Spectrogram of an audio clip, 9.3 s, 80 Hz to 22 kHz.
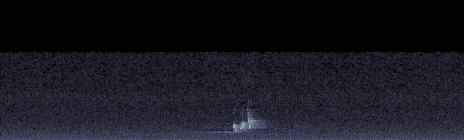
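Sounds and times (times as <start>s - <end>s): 
faint background hiss: 0.0s - 9.2s
Japanese bush warbler song: 3.8s - 5.4s.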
